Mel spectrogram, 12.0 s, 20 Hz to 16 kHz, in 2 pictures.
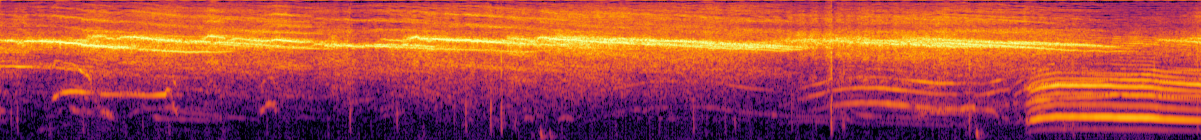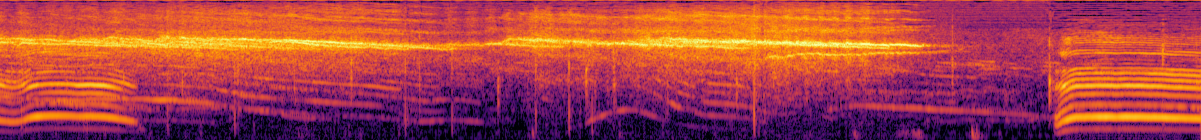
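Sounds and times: fireworks popping: 0:00.0 - 0:12.0
fireworks whistling downward: 0:00.0 - 0:12.0.

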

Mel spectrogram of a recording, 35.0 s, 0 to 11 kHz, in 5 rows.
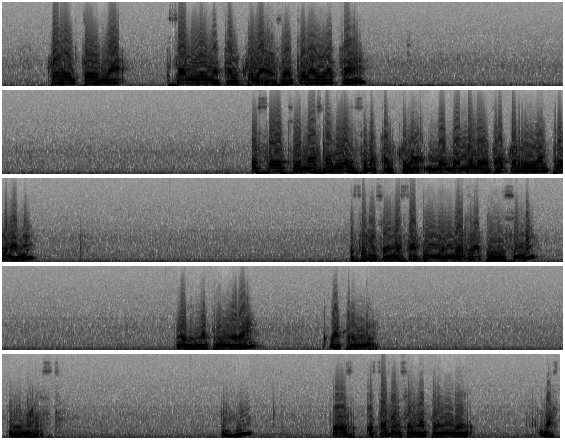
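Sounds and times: faint low hum: 0:00.0 - 0:35.0
microphone hiss: 0:00.0 - 0:35.0
man saying uh-huh: 0:30.8 - 0:31.2.

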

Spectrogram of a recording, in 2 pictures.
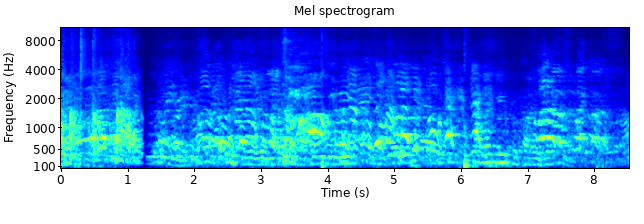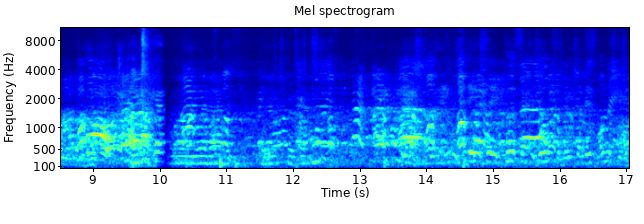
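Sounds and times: crowd talking and calling out: 0:00.0 - 0:17.0.

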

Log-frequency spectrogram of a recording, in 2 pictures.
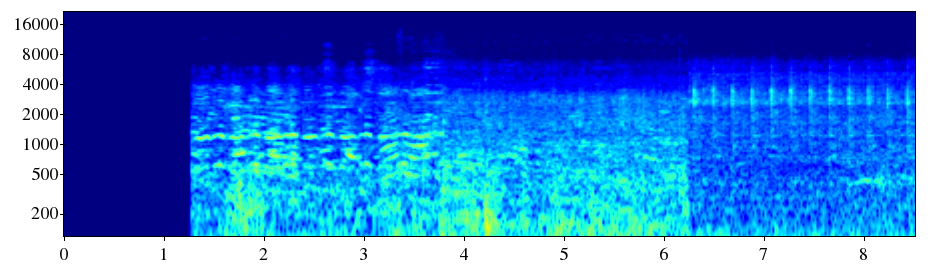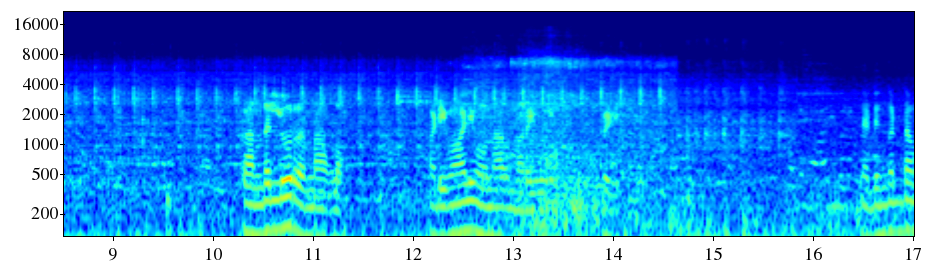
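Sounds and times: people's voices: 0:01.3 - 0:17.0
bus engines idling: 0:02.0 - 0:17.0
engine clattering: 0:03.8 - 0:17.0.

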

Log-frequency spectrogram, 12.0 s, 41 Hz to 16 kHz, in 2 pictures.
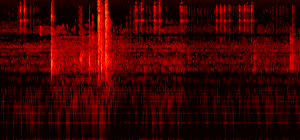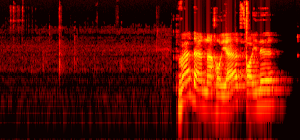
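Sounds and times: mouse and keyboard clicks: 0:00.4 - 0:05.2, 0:05.8 - 0:07.6.

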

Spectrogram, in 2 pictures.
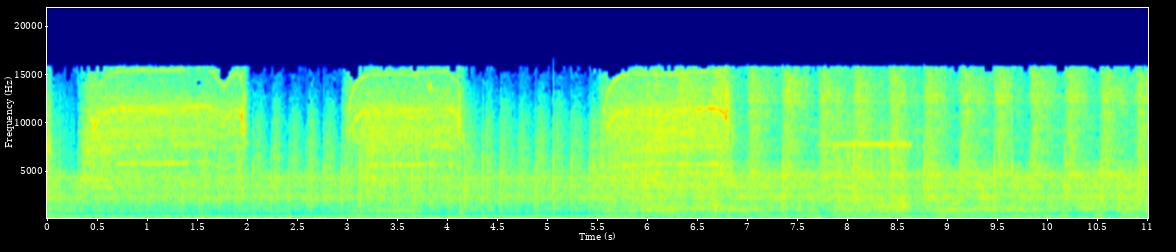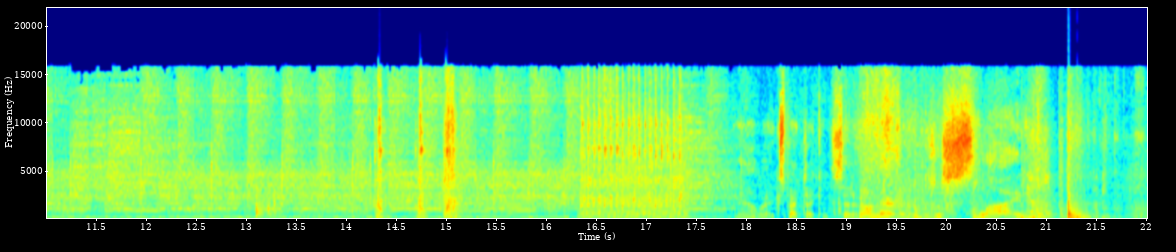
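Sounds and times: background rock music: 0:00.0 - 0:18.6
impact driver rattling: 0:14.2 - 0:15.4, 0:16.3 - 0:17.6.

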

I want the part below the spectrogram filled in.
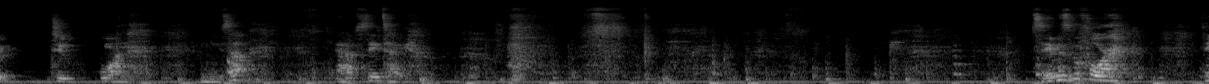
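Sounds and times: man breathing hard: 0:01.1 - 0:03.4, 0:04.0 - 0:10.3, 0:10.9 - 0:12.0
feet patting on mat: 0:01.2 - 0:12.0.

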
